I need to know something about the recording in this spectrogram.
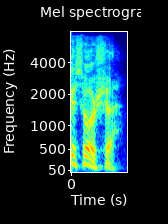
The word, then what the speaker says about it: Saoirse: Thank you, Saoirse. Thank you. Perfect pronunciation, by the way.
